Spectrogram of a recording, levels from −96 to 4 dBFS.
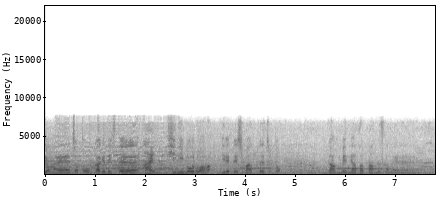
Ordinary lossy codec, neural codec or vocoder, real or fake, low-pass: Opus, 16 kbps; none; real; 7.2 kHz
